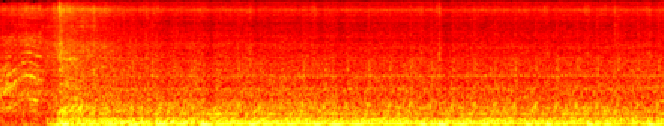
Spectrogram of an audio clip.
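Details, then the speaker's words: Field-find car after replacing a carbon-tracked distributor cap: it catches and settles into a steady, even idle with no misfire or backfire; normal idle. "it helps when you have a cap that's not got a carbon Trace in it I've never ran into that before"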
